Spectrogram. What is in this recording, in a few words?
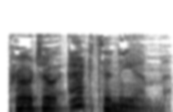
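"protoactinium", British English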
